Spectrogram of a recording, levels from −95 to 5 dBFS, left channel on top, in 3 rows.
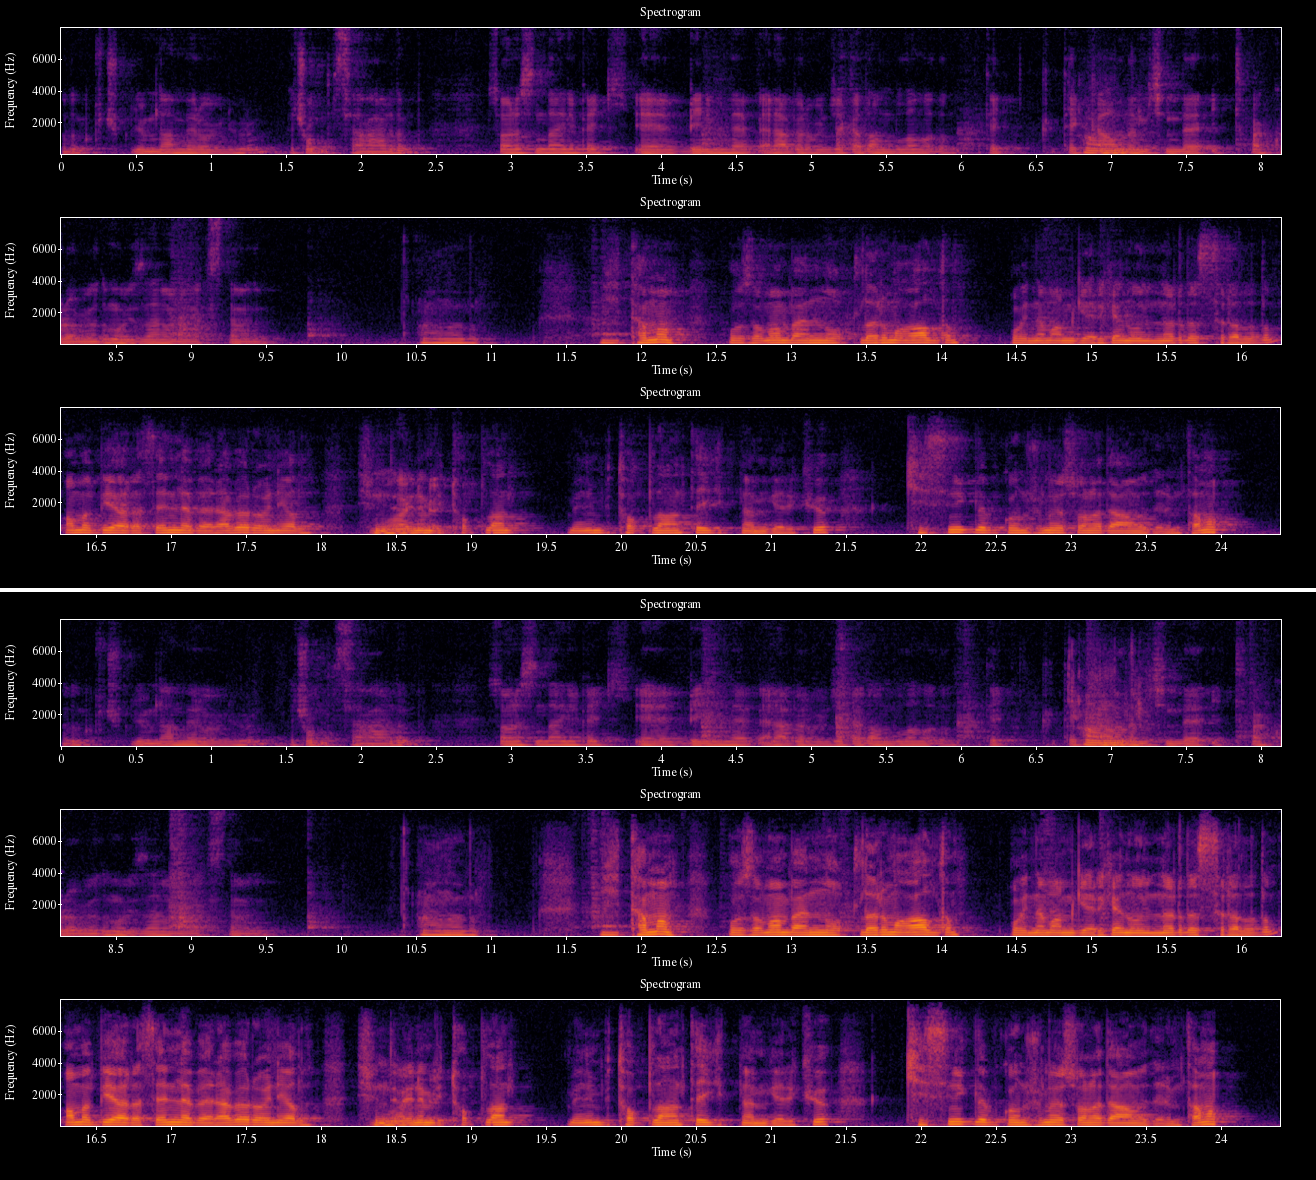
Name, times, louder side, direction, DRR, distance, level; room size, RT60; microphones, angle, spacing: voice 1, 0.0-9.5 18.3-18.8, left 1 dB, 25° left, 4 dB, 2.4 m, -41 dB
sound 1, 4.1-15.9, right 4 dB, 85° right, 3.2 m, -55 dB
voice 2, 6.8-7.1 10.5-10.9 11.3-14.2 14.5-18.8 19.1-19.3 19.6-21.6 21.9-24.0, right 3 dB, 45° right, 12 dB, 0.8 m, -29 dB
19.5 x 16.0 x 3.8 m, 0.43 s
head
